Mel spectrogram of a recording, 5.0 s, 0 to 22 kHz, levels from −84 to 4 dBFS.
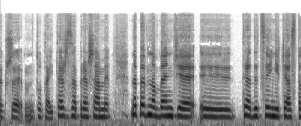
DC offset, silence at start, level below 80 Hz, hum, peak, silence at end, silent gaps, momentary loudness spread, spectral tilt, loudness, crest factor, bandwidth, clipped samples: under 0.1%; 0 s; -36 dBFS; none; 0 dBFS; 0 s; none; 8 LU; -4.5 dB/octave; -11 LUFS; 10 dB; 15.5 kHz; 0.5%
